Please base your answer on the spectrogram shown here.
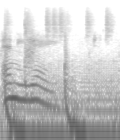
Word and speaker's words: Nea: Extra bit donations are left up in the ranks in case you play against legacy NEA. I love how it doesn't even pronounce the name Nia. It is Nea, the the unspoken one.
